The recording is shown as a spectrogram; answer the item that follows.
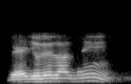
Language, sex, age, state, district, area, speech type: Sindhi, male, 30-45, Delhi, South Delhi, urban, conversation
